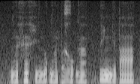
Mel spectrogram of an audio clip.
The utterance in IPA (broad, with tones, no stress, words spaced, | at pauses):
ɡʷɛ̃˨hɛ̃˦hi˨no˦ ɡʷã˨pə˨ɣo˧ɡã˧ | k͡pi˦ɲe˨paː˧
